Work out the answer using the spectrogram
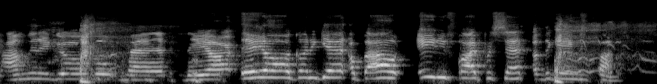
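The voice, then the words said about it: Imitates another person's voice. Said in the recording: “let me channel my inner Dr. Fauci ... She got the impersonation”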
